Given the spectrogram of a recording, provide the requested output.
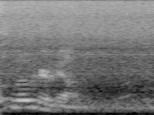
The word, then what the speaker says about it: Pflugerville: How do you pronounce the town she lives in? Oh. Pflugerville. Pflugerville? Pflugerville.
